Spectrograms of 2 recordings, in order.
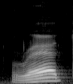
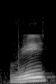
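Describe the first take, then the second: First: "read" said with a short e, like "red"; past-tense read. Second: "read" said with a long ee, like "reed"; present-tense read. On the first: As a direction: say "read" to rhyme with "bed". ("read"를 과거형 "레드"로 발음) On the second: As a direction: say "read" to rhyme with "need". ("read"를 현재형 "리드"로 발음) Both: Shown as a demonstration. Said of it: "발음만 바뀝니다".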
